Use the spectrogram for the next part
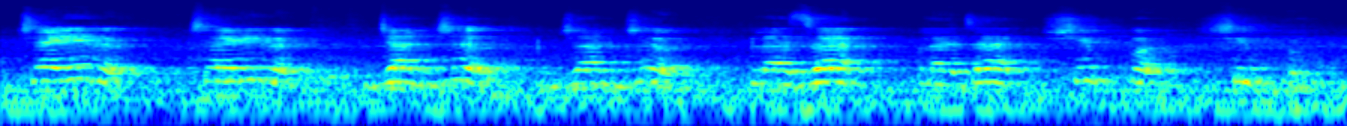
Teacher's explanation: tip of the tongue వెళ్లి ఆల్వేలా రిడ్ ని తగలడం ద్వారా ఉచ్చరించినటువంటి సౌండ్స్ ని మనం పెలటో ఆల్వియోల అని అంటాము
